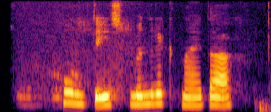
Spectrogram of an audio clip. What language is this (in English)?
Icelandic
